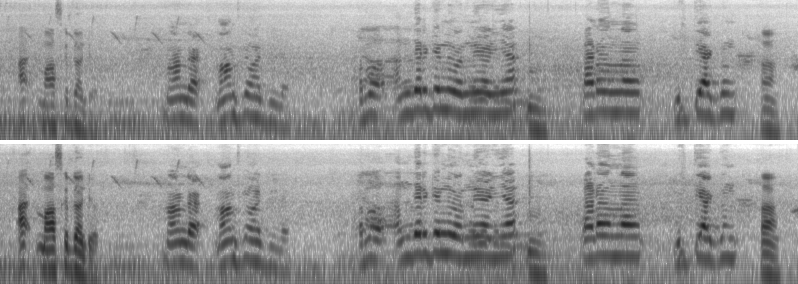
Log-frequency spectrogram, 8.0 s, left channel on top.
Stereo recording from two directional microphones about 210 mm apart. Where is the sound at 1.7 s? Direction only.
10° right (ahead or behind).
